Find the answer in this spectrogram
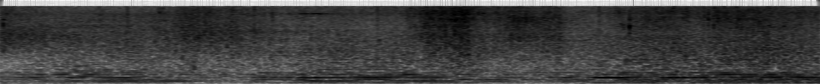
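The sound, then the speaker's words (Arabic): A deep ship horn from a ship on the sea drones steadily for several seconds, a loud, sustained low tone over a wash of ocean surf and wind, under a clear sky. “أنصتوا وراقبوا هذه السفينة. من أين يأتي هذا الصوت يا أمي؟ إنه آت من السفينة.”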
